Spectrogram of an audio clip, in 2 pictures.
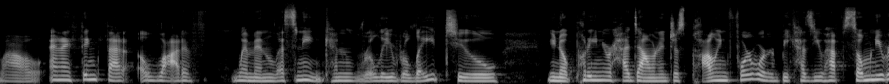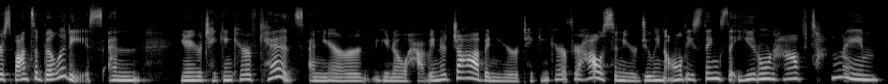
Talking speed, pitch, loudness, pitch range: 215 wpm, 190 Hz, -25 LUFS, 170-220 Hz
